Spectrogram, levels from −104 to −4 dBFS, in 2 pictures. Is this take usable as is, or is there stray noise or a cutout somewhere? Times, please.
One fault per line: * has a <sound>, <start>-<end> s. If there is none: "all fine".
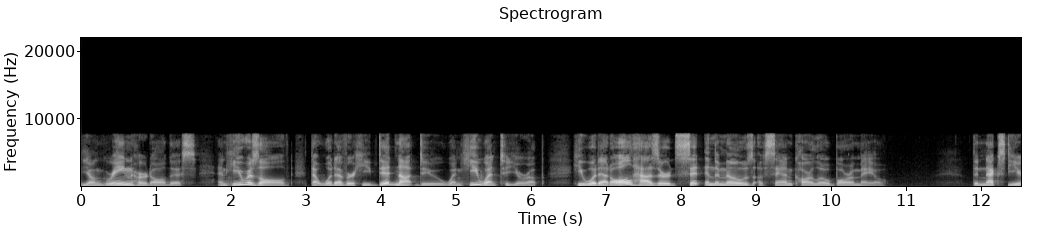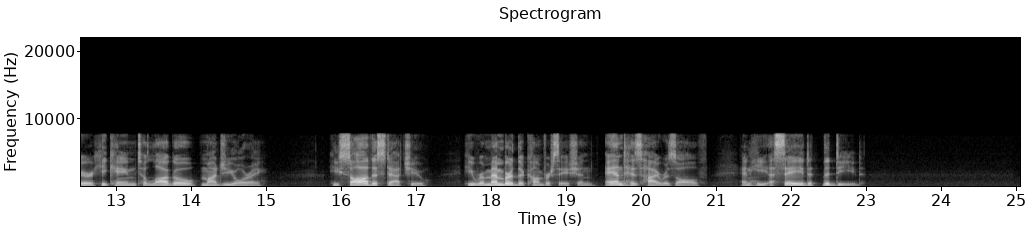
all fine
